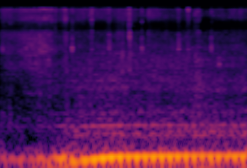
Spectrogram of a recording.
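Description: Low rumble of a car engine heard from inside the cabin, growing louder about half a second in and then holding steady.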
